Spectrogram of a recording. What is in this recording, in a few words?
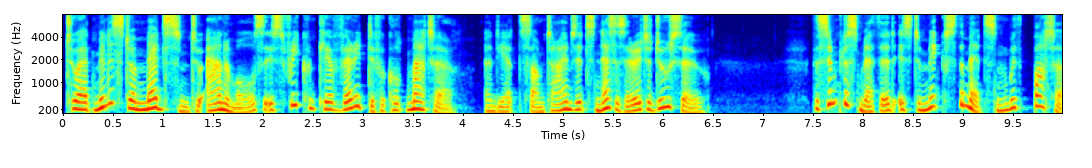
Female speech English Mono output, 4bit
